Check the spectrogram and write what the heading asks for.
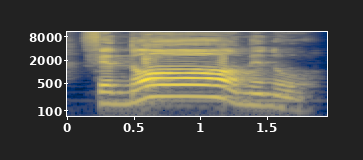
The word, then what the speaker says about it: fenômeno: se nós menu Tá qual é a sílaba tônica aqui gente vamos chamar fenômeno tá aqui né fenômeno Então não é a última não é a penúltima é a antepenúltima ou seja ela é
